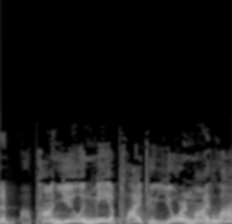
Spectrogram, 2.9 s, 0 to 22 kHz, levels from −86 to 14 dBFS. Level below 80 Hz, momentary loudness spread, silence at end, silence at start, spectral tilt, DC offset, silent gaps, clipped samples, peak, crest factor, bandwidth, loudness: -50 dBFS; 7 LU; 0 s; 0 s; -6 dB/octave; under 0.1%; none; under 0.1%; 0 dBFS; 14 dB; 9 kHz; -15 LUFS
